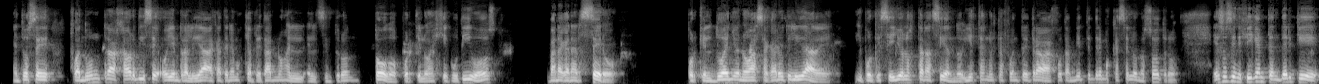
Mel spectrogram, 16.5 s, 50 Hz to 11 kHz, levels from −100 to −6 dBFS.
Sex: male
